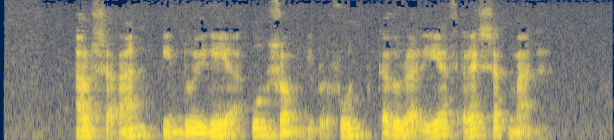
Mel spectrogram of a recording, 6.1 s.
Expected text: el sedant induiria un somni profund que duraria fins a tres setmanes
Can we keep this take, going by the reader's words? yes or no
no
